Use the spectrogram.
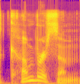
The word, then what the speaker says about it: cumbersome: Next one they cover is cumbersome. Cumbersome. K-U-M-bersome. Stress on the first syllable there. K-U-M-bersome.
